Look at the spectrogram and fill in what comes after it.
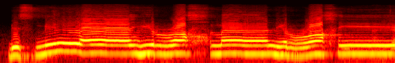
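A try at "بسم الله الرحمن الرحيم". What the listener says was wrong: Jangan terlalu panjangkan mad tabi'i, bukan bismillahi. Bismillahirrahmanirrahim.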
